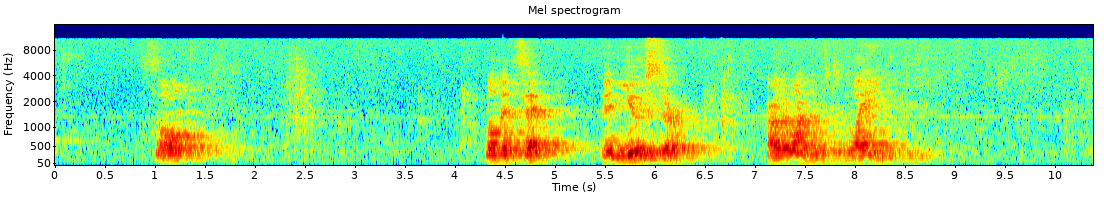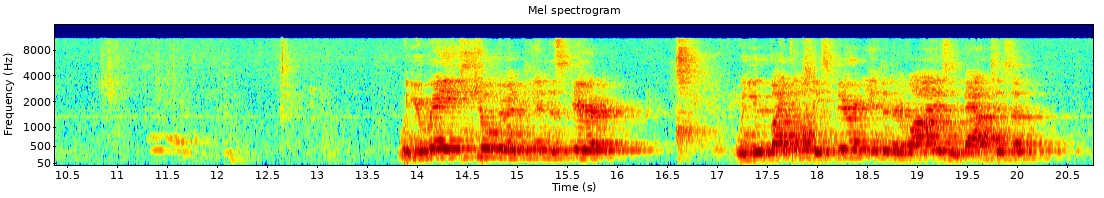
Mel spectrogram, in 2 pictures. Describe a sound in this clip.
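A middle-aged man speaks calmly into a microphone in a large echoing room.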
